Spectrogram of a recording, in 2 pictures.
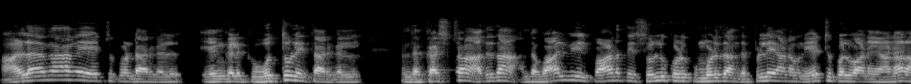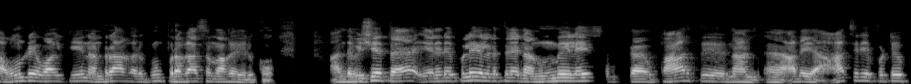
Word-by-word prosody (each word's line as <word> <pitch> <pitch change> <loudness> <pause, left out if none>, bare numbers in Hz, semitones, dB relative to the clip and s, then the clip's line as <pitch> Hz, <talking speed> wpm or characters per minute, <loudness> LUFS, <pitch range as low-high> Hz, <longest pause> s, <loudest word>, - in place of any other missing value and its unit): அழகாக 205 +3 +2 0.2
ஏற்றுக்கொண்டார்கள் 130 -7 -2 0.4
எங்களுக்கு 130 -1 -1
ஒத்துழைத்தார்கள். 135 - 0 0.5
அந்த 120 +1 0
கஷ்டம் 135 +7 +2
அதுதான் 170 +3 +1
அந்த 125 +1 -2
வாழ்வியல் 190 +4 0
பாடத்தை 175 +2 +1
சொல்லிக் 175 +5 -1
குடுக்கும்பொழுது 155 -2 +1
அந்த 130 -3 -4
பிள்ளைையானவன் 155 -5 -1
ஏற்றுக் 165 +1 -4
கொள்வானே 135 -4 +2
ஆனால், 140 +5 +2
அவனுடைய 165 +1 +1
வாழ்க்கையே 145 +1 0
நன்றாக 140 +3 +1
இருக்கும் 150 +5 -8
பிரகாசமாக 130 -1 +1
இருக்கும். 110 -3 -6 0.6
அந்த 125 +2 0
விஷயத்த 180 +3 +3 0.3
என்னுடைய 150 +3 -2
பிள்ளைகளிடத்திலே 165 -3 +1
நான் 125 -1 +1
உண்மையிலேயே 160 +3 +4 0.8
பார்த்து 165 +2 +1 0.2
நான் 120 -1 0 0.2
அ - - -2 0.2
அதை 130 0 0 0.3
ஆச்சரியப்பட்டு, 155 -2 -3
150 Hz, 110 wpm, -22 LUFS, 130-165 Hz, 0.8 s, உண்மையிலேயே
